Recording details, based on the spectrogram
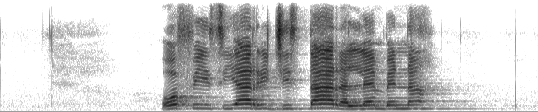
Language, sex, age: Tsonga, female, 20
